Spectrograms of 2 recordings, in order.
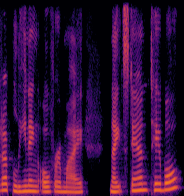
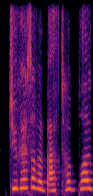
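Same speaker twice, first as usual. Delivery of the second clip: put-on slightly higher voice, light Polish accent; 7 semitones higher than usual. Retelling what a man said at a gas station at six thirty a.m., in a slight Polish accent. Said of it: "a little bit of a Polish accent".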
